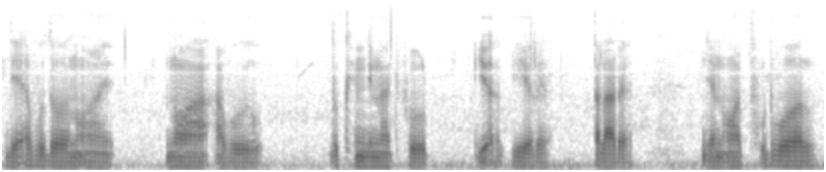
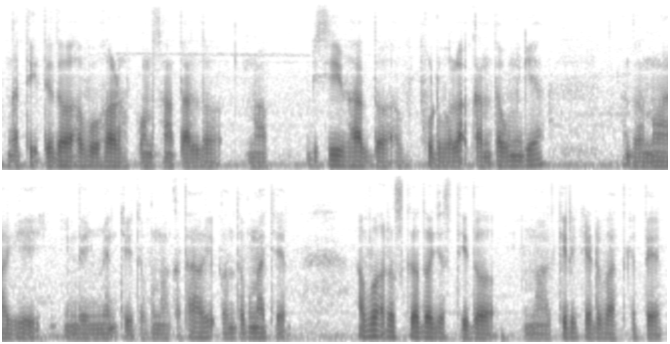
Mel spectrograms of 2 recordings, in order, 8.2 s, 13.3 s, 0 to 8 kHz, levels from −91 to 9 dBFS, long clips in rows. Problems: none marked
